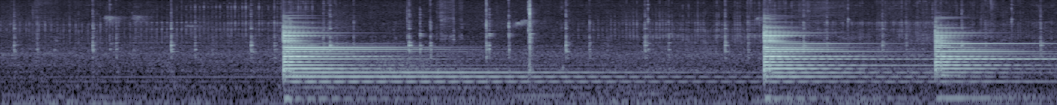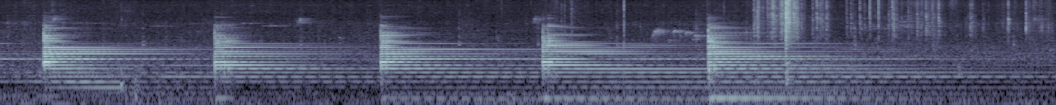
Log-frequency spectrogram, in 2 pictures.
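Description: Old Meiji pendulum wall clock striking the hour on its coil gong with a deep tone: one strike about four seconds in, then seven strikes about two seconds apart, each ringing on and fading. The freshly cleaned and oiled movement ticks between the strikes.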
